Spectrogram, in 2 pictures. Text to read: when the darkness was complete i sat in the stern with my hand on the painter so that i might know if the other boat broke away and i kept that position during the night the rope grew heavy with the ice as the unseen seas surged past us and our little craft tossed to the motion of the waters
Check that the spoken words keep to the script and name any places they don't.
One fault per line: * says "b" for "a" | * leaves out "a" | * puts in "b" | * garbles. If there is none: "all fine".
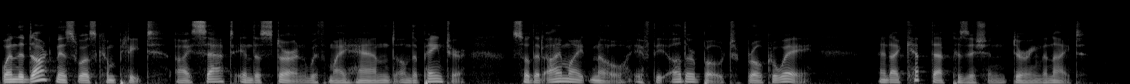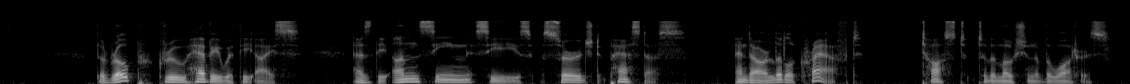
all fine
